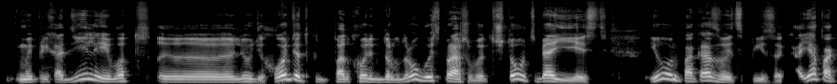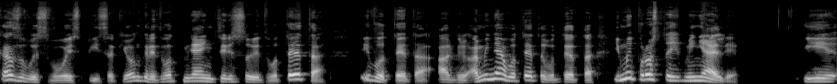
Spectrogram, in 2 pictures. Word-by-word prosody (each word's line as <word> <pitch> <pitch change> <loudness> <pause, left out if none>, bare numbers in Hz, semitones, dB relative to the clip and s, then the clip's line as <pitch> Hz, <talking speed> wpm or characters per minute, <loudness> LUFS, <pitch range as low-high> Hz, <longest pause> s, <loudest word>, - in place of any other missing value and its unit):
мы 120 +3 0
приходили 215 - -3
и 135 - +2
вот, 150 +3 -2 0.2
э, - - -2
люди 120 0 0
ходят, 220 - +3 0.2
подходят 125 - 0
к 115 - -5
друг 115 -2 -2
другу 175 - +2
и - - +3
спрашивают: 110 - 0
"Что 215 - +2
у 215 - 0
тебя 150 -3 +3
есть?" 100 - 0 0.4
И 310 - -2
он 235 - +1
показывает 140 -6 0
список, 85 -2 -8 0.2
а - - 0
я 245 - +3
показываю 170 - +1
свой 95 -2 -3
список. 85 -3 -8
И - - -5
он 180 - -1
говорит: 130 -8 -2
"Вот 145 +1 -4
меня 155 +1 +2
интересует 125 -4 -2
вот 100 - -7
это 235 +1 +5 0.3
и - - -4
вот - - 0
это." - - 0
А 115 -2 0
говорю: 105 0 -5
"Меня 235 +4 +3
вот 170 0 -2
это 195 -1 +2
и - - -3
вот 105 +2 -8
это." 105 -3 0 0.2
И 200 - -6
мы 275 +5 +4
просто 230 -2 +3
их 180 -2 0
меняли 180 - +3 0.6
и 140 -1 0
140 Hz, 185 wpm, -21 LUFS, 115-190 Hz, 0.6 s, это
